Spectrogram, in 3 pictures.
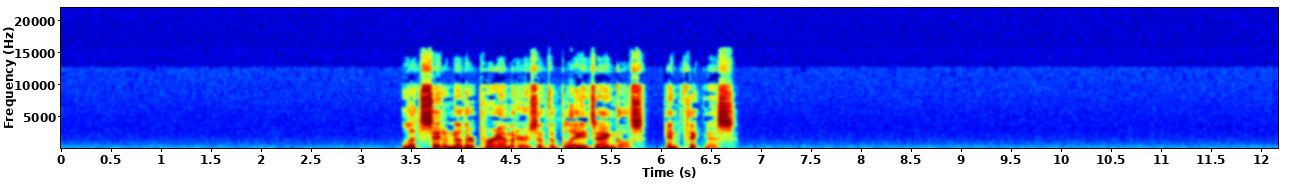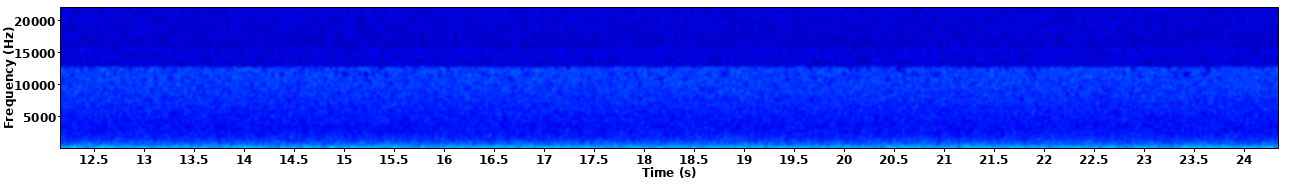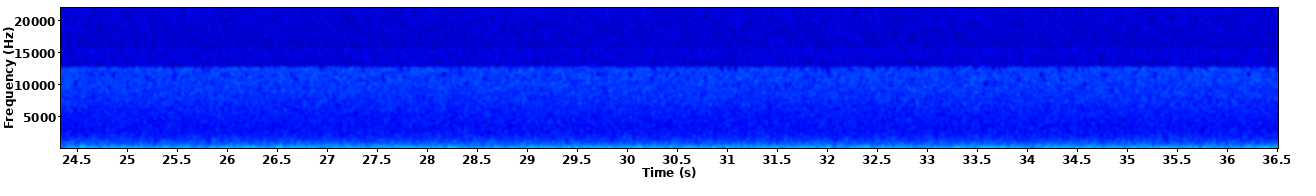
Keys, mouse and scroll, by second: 26.5 middle click, 27.2 right click, 32.5 right click.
